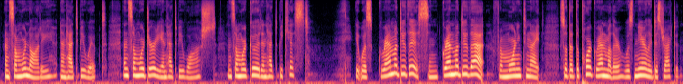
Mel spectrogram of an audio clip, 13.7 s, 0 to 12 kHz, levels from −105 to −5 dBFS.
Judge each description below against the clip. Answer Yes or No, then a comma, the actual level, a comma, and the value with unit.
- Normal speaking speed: No, fast, 210 wpm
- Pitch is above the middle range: Yes, high, 230 Hz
